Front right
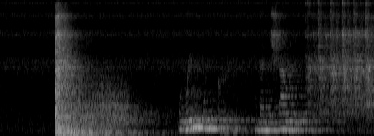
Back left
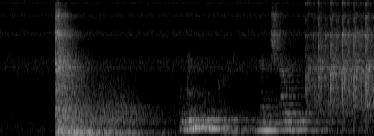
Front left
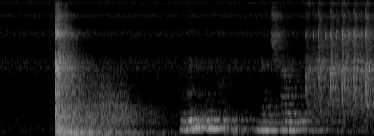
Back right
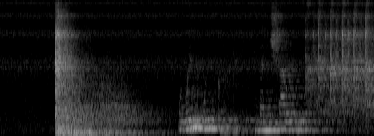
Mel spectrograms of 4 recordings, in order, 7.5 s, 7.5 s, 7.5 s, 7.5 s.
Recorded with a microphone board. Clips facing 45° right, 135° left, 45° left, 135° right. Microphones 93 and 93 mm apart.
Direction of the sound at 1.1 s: 25° right.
